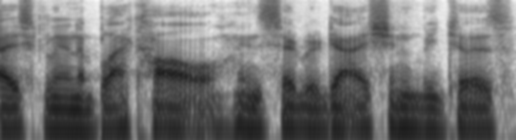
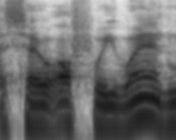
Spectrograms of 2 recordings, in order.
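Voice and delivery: normal talking voice

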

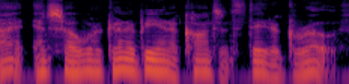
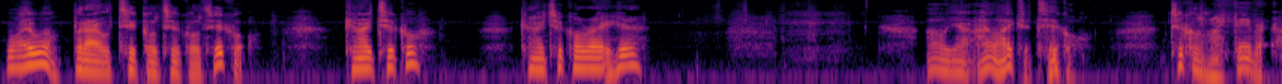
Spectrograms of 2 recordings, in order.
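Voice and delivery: playful pet talk; 4 semitones higher, 3 dB louder than usual. Real, not acted.

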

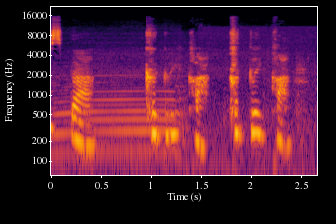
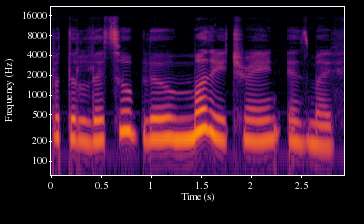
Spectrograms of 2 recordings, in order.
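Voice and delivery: soft judge; 2 semitones lower, 14 dB quieter than usual. A narrator's reading. Judge announces favorite.

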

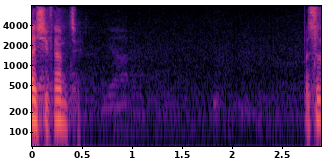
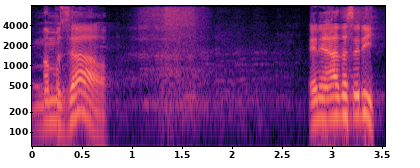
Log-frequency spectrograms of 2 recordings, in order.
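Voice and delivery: ordinary talk, nothing marked

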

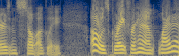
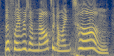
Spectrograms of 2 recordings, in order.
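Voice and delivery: very high, hammed-up rapture; mock gushing over food; 11 semitones higher, 4 dB louder than usual. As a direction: pitch it way up in playful delight. Mock gushing, corrected take.

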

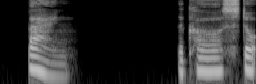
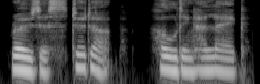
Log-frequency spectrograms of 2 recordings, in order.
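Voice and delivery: ordinary delivery

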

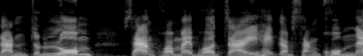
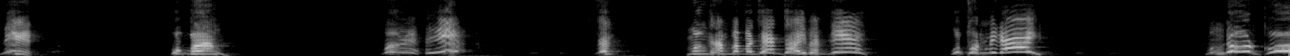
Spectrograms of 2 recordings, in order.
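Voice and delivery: imitated shout building far higher and louder; screaming tirade; 10 semitones higher, 4 dB louder than usual. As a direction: rage at the enemy, rising to a scream. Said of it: "เพราะคุณแม่แบบ". (เลียนเสียงตะโกนด่า สูงและดังขึ้นเรื่อยๆ จนเป็นเสียงกรีด)

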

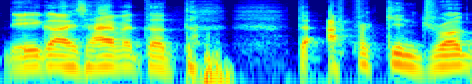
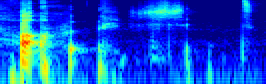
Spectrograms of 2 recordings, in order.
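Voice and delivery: awed whisper; slower than usual. Real, not acted. Stunned reaction to game video.

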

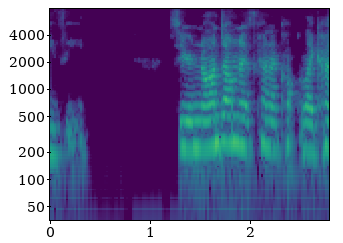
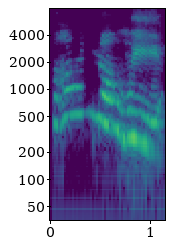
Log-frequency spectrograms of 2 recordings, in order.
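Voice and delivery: relieved; 9 semitones higher, much slower than usual. Retold or imitated. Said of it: "I was like".

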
